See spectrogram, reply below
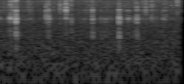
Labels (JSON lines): {"label": "ambient", "recorder": "HydroMoth"}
